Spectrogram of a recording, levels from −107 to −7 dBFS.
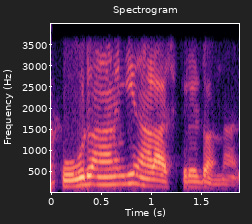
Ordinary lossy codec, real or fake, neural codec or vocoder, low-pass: none; real; none; 3.6 kHz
